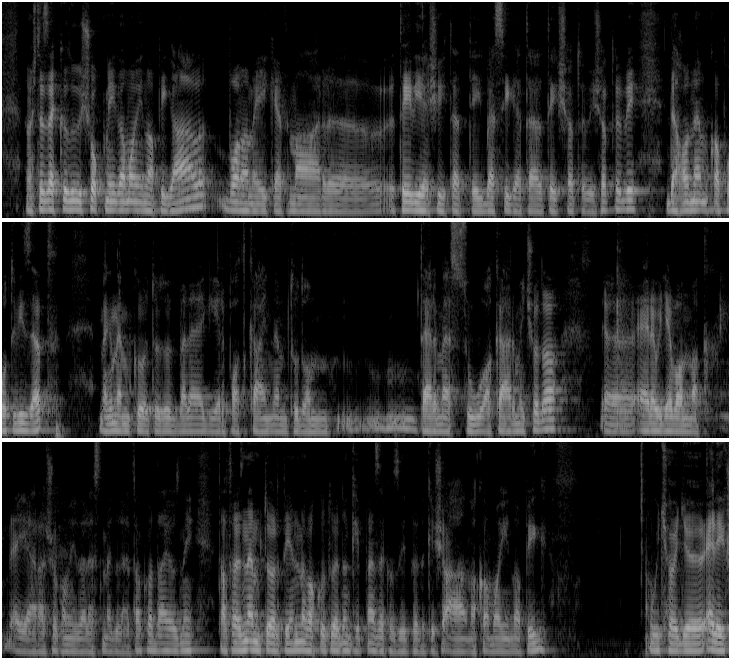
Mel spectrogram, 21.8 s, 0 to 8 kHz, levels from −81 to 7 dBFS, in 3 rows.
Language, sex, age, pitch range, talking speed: Hungarian, male, 30-49, 95-110 Hz, 160 wpm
